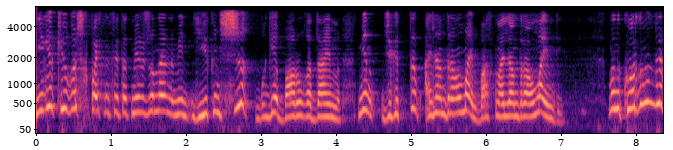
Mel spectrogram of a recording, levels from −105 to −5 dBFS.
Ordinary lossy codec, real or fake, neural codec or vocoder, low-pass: none; real; none; 5.4 kHz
